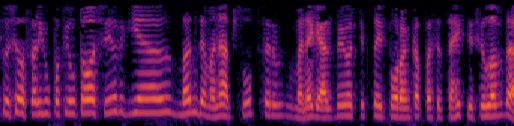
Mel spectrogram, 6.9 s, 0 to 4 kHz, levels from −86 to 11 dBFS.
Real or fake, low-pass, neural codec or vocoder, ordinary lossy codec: fake; 3.6 kHz; codec, 16 kHz, 0.3 kbps, FocalCodec; MP3, 16 kbps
